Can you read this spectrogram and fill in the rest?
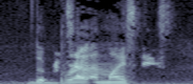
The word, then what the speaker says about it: Brettanomyces: The Brettanomyces.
